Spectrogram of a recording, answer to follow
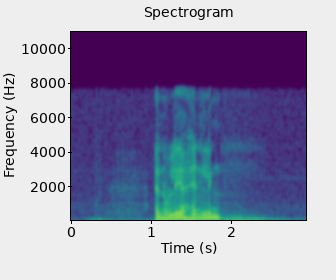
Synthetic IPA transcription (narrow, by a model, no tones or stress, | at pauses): ænule̝̰ːɐɦænle̝ŋ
